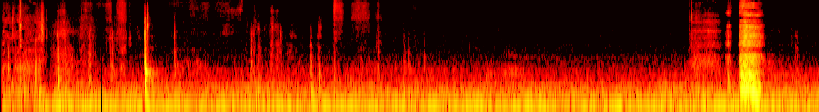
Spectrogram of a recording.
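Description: A man speaks quietly and briefly, close by.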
